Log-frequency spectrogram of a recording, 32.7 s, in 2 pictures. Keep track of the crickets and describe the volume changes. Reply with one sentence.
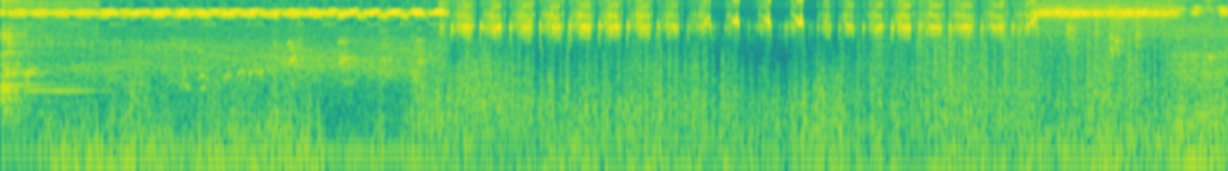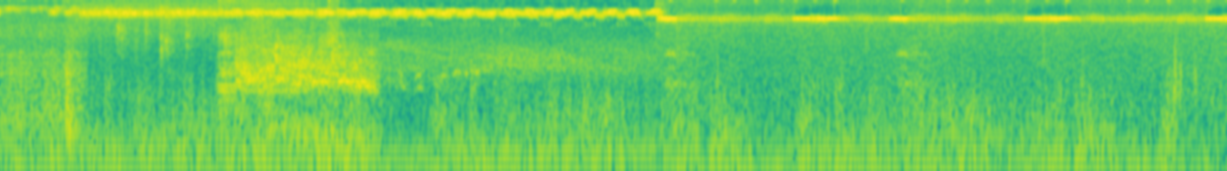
The volume of the crickets stays about the same.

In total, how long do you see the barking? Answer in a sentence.
You can hear the barking for 4 seconds altogether.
